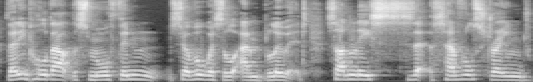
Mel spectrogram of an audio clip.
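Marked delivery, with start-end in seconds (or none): none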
